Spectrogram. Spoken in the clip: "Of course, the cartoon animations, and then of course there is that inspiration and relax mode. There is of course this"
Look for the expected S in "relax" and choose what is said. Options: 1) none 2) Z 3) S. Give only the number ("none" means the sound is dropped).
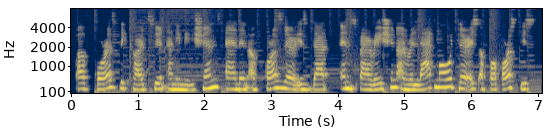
1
